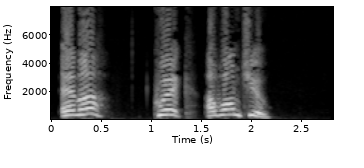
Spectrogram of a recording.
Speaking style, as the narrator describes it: shouted Charles

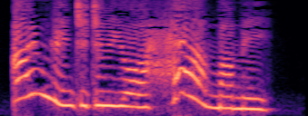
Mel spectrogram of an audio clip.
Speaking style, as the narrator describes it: shouted Ellie

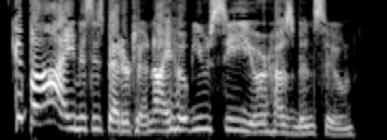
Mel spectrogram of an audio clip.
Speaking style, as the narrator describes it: she said cheerfully

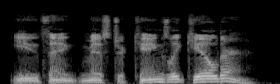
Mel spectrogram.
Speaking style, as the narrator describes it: Jim Patton asked

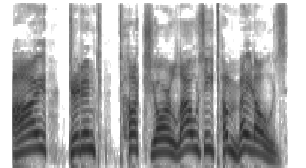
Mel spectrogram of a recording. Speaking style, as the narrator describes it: he roared

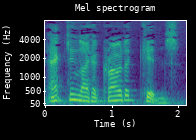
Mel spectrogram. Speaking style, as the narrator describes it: he said scornfully

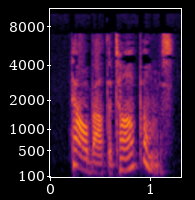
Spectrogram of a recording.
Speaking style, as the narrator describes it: Hannah grew in question teasingly

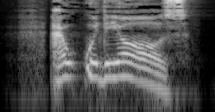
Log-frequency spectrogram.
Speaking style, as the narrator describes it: Jack cried

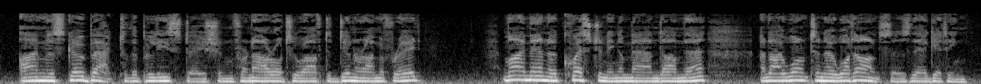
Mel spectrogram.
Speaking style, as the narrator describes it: Strickland said

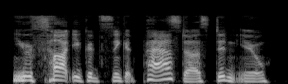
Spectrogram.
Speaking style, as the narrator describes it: I groaned

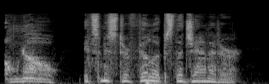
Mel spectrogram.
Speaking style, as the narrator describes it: Walter whispered

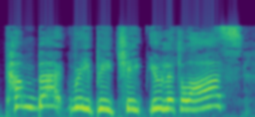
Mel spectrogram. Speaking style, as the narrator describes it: shouted Peter

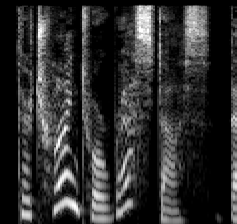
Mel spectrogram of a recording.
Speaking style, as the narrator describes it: Bess exclaimed

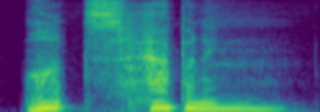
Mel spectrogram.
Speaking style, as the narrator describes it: she sighed

